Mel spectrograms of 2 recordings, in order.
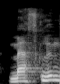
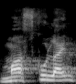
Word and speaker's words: masculine: हुआ है MASCULIN, दोस्तों इसको बहुत से लोग मास्कुलाइन पढ़ देते हैं और नीचे वाले को दोस्तों फेमिनाइन पढ़ देते हैं। तो दोस्तों ये बिल्कुल रॉन्ग है, हमें ऐसा नहीं बोलना चाहिए।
